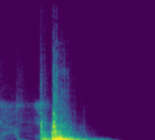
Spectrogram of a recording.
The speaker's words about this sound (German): Jetzt war gerade so eine gute Stimmung im Saal maulte der DJ mit den wuschligen Haaren, packte sein Radio und ging zur Tür raus.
